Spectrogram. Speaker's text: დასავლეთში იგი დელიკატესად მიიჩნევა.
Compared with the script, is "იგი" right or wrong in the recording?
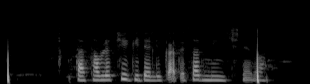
right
